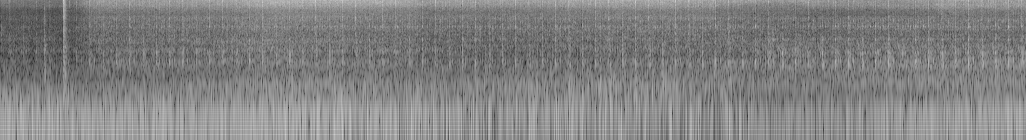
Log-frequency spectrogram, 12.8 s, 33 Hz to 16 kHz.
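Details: 2009 Silverado 3500 Duramax LMM diesel dually, 59,900 miles, idling: regular knock about two per second keeping time with engine speed; owner suspects back of the bottom end near the oil pan, cause unknown. Oil analysis shows no abnormal wear; intermittent since 57,500 miles.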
